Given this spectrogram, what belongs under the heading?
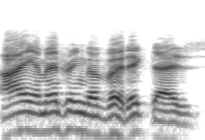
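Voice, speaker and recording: A man playing a formal, businesslike police inspector with a measured manner in old-time radio drama. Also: mid-range voice, very noisy, natural voice. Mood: official, final. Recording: dull lo-fi old radio recording.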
